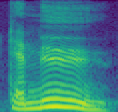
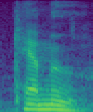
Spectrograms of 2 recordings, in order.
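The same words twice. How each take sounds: First: Camus with a careful French sound, stressed on the end; mock game-show French Camus; Alex Trebek's French Camus. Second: Said in the usual way. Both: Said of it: "As Alex Trebek likes to say on Jeopardy".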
